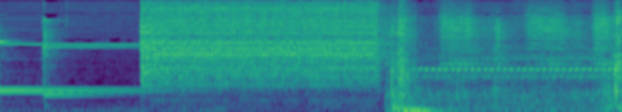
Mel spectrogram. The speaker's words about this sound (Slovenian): Oprosti, kde so pa zvonec montirali?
